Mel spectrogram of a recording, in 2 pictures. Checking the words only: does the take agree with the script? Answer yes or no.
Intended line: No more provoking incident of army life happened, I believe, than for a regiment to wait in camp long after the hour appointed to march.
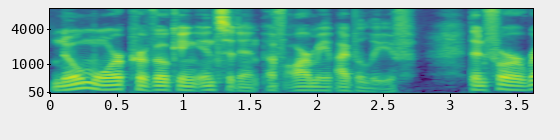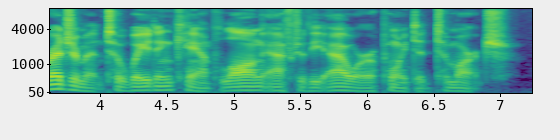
no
